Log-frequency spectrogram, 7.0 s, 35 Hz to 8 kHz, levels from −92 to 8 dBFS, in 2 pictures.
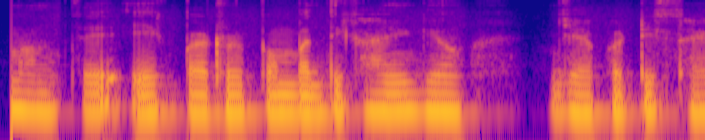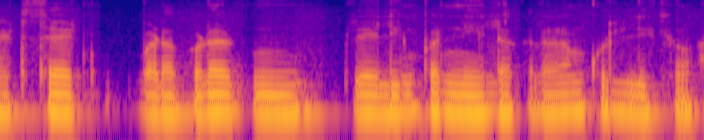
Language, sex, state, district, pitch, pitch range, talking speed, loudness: Hindi, male, Uttarakhand, Uttarkashi, 105 Hz, 100-110 Hz, 170 wpm, -18 LUFS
